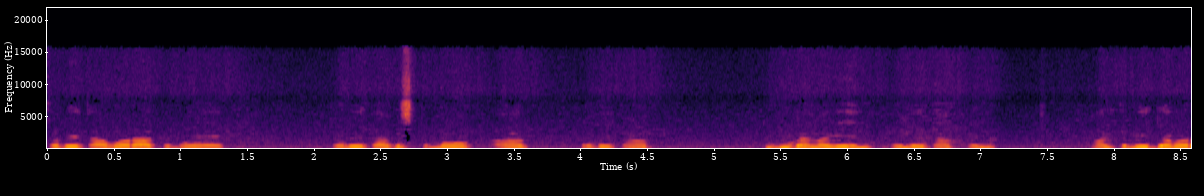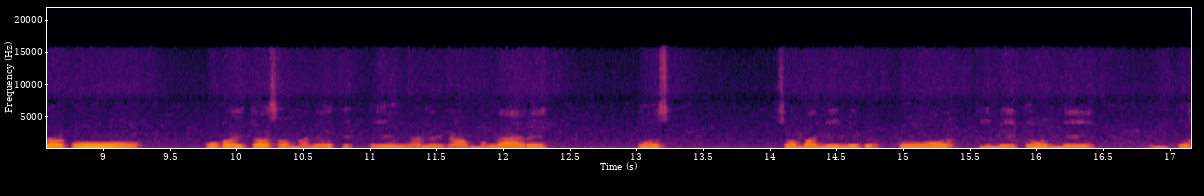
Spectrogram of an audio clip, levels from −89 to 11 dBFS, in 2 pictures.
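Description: Noise suppressor artifacts run through the whole recording. The suppressor pulls the room noise, sitting about 17 dB under the speech, down by about 21 dB between phrases, then lets it back under the speech, so the background pumps from frame to frame.

Speech cut by the noise suppressor occurs at 0.03–1.35 s, 2.16–4.53 s, 6.34–6.96 s, 7.84–11.03 s and 16.84–17.09 s. Each span loses a few hundred milliseconds or less of soft speech, attenuated by about 17 to 20 dB, so endings and quiet consonants sound swallowed.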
